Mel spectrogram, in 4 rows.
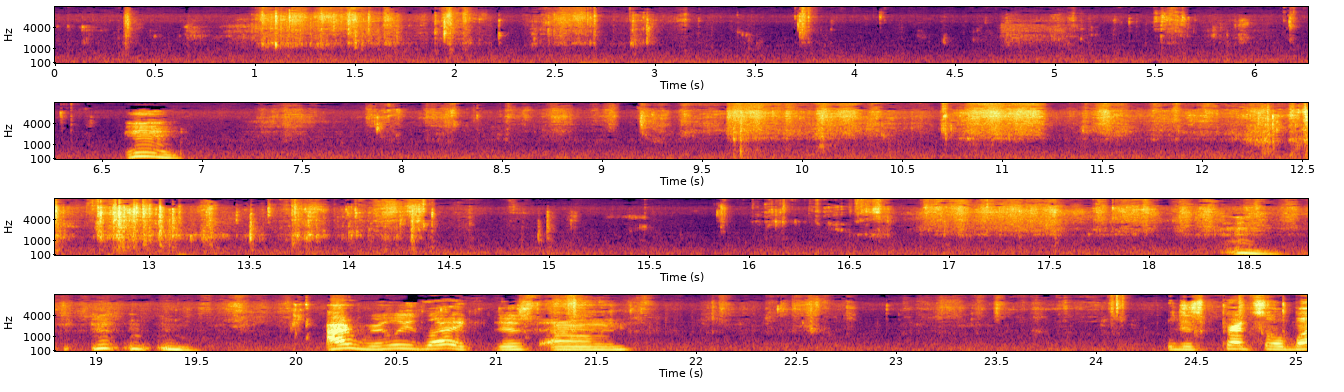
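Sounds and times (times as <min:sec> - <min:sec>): quiet chewing: 0:00.0 - 0:06.6, 0:07.3 - 0:12.1, 0:21.7 - 0:24.4
paper napkin rustling: 0:00.9 - 0:03.2, 0:08.0 - 0:15.1, 0:21.3 - 0:24.2.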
